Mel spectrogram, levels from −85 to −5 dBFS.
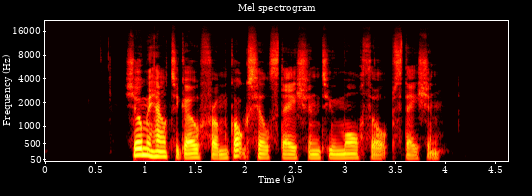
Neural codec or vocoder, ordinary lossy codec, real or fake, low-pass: none; none; real; 19.8 kHz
